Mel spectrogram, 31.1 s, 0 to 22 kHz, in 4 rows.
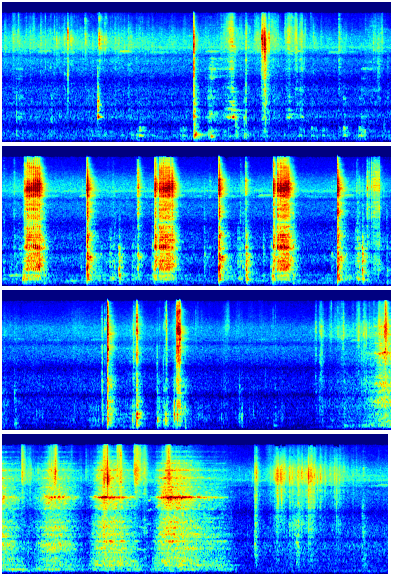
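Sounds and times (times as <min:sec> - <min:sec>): metal parts scraping: 0:22.4 - 0:28.0.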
